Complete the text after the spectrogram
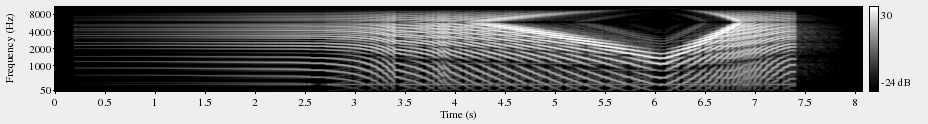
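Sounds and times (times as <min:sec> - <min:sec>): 
drum and bass effect: 0:01.5 - 0:07.8.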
